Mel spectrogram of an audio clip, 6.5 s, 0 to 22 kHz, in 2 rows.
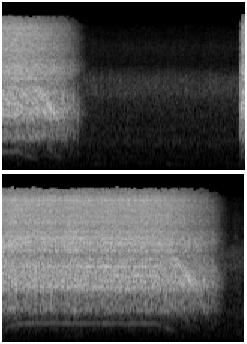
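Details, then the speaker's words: Monster High doll RC conversion with brushed motor, brushed ESC and new 3D-printed PLA gears, run on a 2S battery: two bursts of loud, high-pitched whirring that stay steady while the motor runs; the owner suspects the PLA gears; loud gear whine. "now before I finish this is incredibly noisy I don't know if it's because my new PLA gears and noisy"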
